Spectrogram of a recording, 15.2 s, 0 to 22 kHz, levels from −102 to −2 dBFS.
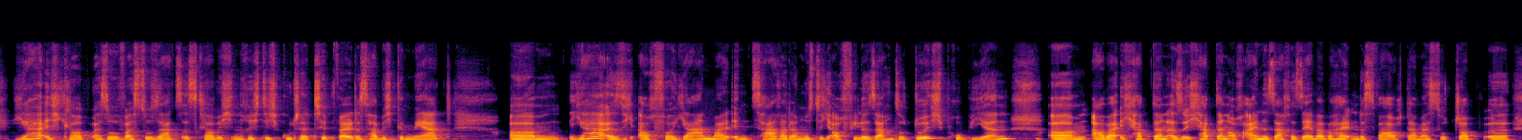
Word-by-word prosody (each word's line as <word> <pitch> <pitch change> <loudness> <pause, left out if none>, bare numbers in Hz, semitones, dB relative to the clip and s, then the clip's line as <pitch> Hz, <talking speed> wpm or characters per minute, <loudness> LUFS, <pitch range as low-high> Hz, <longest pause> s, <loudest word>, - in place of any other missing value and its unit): Ja, 190 +9 0
ich 195 +1 -4
glaub 185 0 -2
also 175 0 -1
was 165 +1 0
du 185 - -2
sagst, 175 +2 -3
ist, 170 - -6
glaube 185 -1 0
ich 180 - -8
'n 175 - -2
richtig 195 +2 -3
guter 195 -1 0
Tipp, 235 +3 -1
weil 155 -1 +4
das 190 +5 -3
habe 205 -1 +1
ich 200 - -7
gemerkt, 185 +5 -1 0.6
ähm. 185 -2 +3
Ja, 225 - +1
also 180 -1 +2
ich 180 - -11
auch 175 +1 -1
vor 175 - -2
Jahren 165 +7 +3
mal 170 -4 +2
im 165 -2 -3
ZARA 185 +6 0
da 170 -2 +1
musste 200 +4 0
ich - - -4
auch 160 - -1
viele 175 -2 0
Sachen 165 0 0
so 165 0 -2
durchprobieren. 190 - 0 0.4
Ähm, 175 0 +4
aber 185 +1 +3
ich 180 +3 -5
habe 200 0 -1
dann 205 -1 +5
also 170 -2 0
ich - - -4
habe 215 0 +1
dann 220 -3 +3
auch - - -3
eine 195 +1 +4
Sache 175 -1 -1
selber 175 +6 +3
behalten, 200 -2 +1
das 175 0 -5
war 170 -1 0
auch - - -6
damals 170 -1 -4
so 165 - -7
job 190 +3 -1
äh 180 0 0
180 Hz, 230 wpm, -22 LUFS, 170-200 Hz, 0.6 s, dann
